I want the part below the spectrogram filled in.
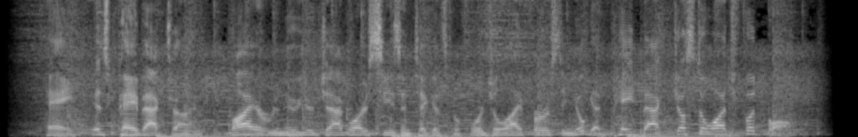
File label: attitude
